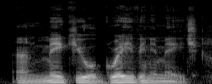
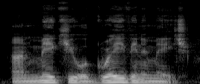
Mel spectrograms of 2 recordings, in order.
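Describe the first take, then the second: The two takes are said the same way.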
